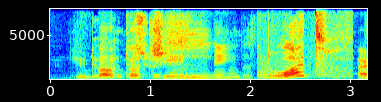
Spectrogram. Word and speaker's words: Bocconcini: Buongiorno, we are looking at how to pronounce with a typical Italian pronunciation the name of these small mozzarella cheese balls that are small, just the size of an egg.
